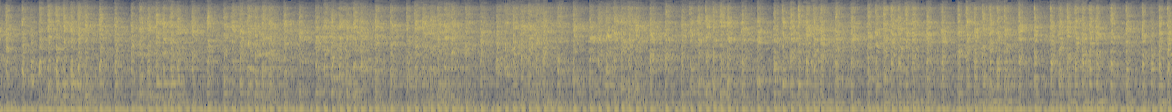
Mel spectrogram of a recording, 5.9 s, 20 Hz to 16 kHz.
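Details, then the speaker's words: Barn-find RX7 12A rotary, sat for years, first run on its carb with an electric fuel pump (needle and seats suspected of flooding), revved on the stand: loud, smooth buzzing rev held steady with no misses or pops; revving cleanly. "guys what an absolute great feeling to see some rotary Flames uh be deafened by rotary noises and um yeah the shop smells like rotary fumes"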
